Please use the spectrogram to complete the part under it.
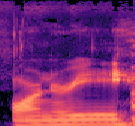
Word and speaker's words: ornery: You can pronounce onery on him. – Oh, ornery. – Onery. – Instead of ornery.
